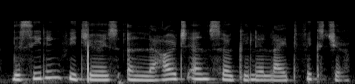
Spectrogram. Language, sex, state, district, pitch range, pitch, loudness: English, female, Assam, Kamrup Metropolitan, 200-245 Hz, 220 Hz, -25 LUFS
